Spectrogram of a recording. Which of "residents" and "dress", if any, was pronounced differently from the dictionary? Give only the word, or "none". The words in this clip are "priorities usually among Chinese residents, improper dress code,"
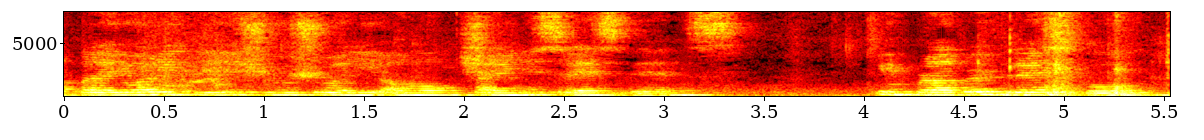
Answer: residents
